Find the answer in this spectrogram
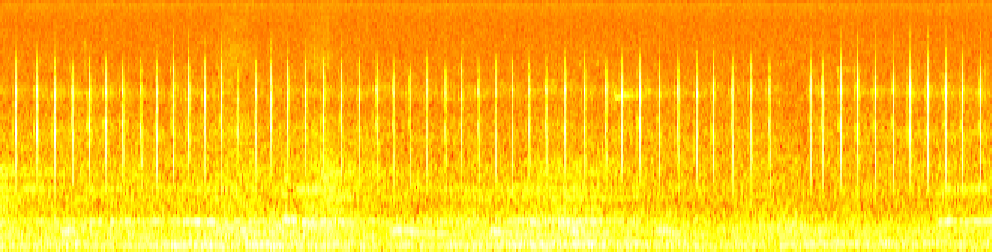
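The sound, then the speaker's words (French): A Eurasian blackcap gives a long series of hard, dry tacking alarm calls, evenly and rapidly repeated, with faint lower warbling sounds in the background. “Alarme de fauvette à tête noire.”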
